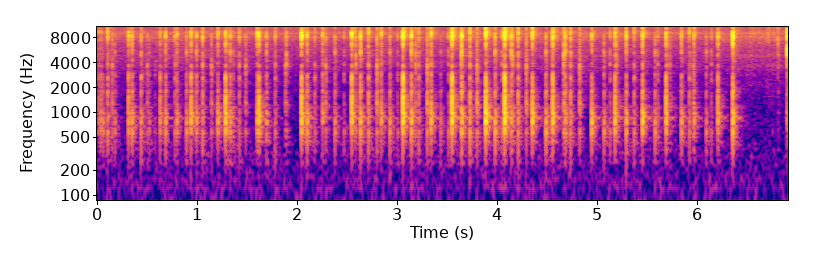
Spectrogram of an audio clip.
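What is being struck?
Smartphone with glass front and aluminum body.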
